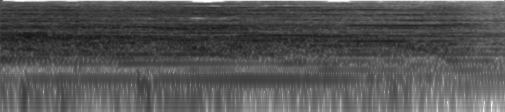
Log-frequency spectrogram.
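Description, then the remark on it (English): An audience shouts for God together in a loud, sustained burst of overlapping voices and whoops, holding steady for a couple of seconds before starting to fade at the end. “Shout unto God with a voice of triumph. Can we shout for God?”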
